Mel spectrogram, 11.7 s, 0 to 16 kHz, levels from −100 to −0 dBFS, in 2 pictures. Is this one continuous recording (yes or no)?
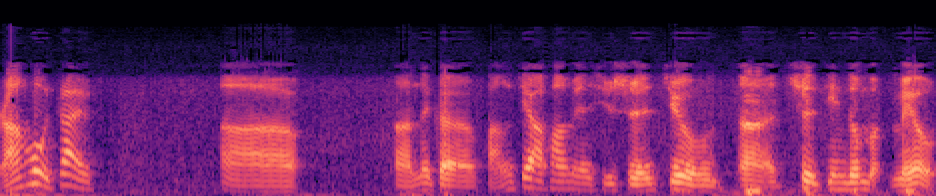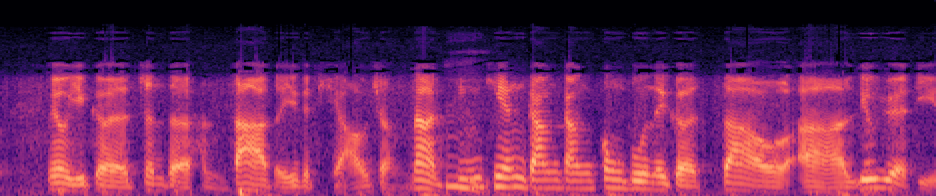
no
